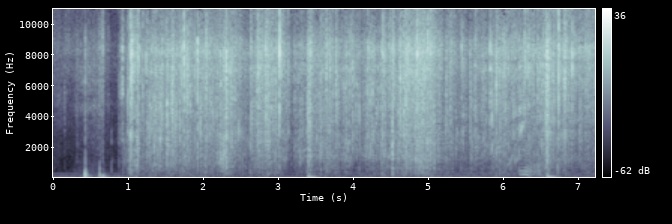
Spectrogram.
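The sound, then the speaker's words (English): Plastic crinkles and rustles as a double-layered plastic bag is cut open while unboxing a suit, with a few sharper crackles early on followed by steady handling noise. “I need to put the phone down for a moment because I tried to cut this open and I only got through one layer of the plastic, so I need my other hand.”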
